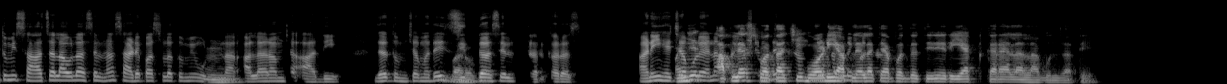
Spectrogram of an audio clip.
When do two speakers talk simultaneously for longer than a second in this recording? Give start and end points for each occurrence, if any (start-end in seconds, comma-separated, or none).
6.7-8.8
